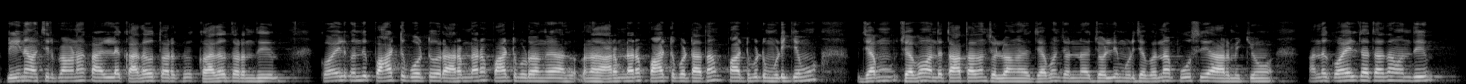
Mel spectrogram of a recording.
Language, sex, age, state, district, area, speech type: Tamil, male, 18-30, Tamil Nadu, Thoothukudi, urban, spontaneous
